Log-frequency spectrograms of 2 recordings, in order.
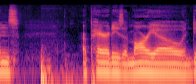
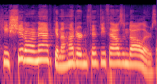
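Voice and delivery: snooty art dealer; 9 semitones higher, 3 dB louder than usual. Retold or imitated. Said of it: "It's like".

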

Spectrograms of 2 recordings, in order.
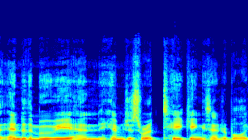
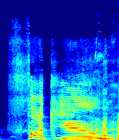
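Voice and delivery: put-on little girl. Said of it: "the little girl turns to the reporter and goes".

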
